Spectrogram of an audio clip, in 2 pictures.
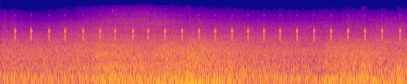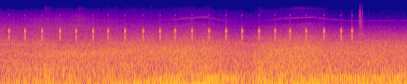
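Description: A turn signal ticks quickly and evenly.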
